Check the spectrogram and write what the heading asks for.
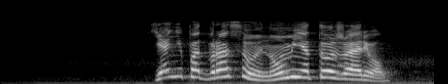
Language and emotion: Russian, positive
